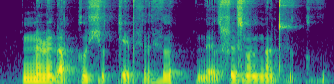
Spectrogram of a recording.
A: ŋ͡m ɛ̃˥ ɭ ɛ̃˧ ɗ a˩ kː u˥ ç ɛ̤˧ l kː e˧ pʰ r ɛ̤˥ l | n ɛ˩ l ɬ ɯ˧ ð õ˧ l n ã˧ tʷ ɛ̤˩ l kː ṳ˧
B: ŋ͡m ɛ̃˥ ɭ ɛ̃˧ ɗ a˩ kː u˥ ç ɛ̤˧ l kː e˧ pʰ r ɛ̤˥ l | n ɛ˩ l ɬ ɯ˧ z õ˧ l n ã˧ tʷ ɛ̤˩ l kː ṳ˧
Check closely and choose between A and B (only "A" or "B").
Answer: B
